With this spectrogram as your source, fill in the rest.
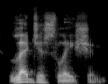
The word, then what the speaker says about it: legislation: Se escribe igual, pero it's legislation.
